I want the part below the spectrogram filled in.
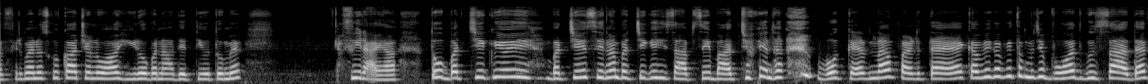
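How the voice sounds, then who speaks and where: Soft-spoken young woman with a sore throat. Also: sits high. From Bihar, raised in Kolkata. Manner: chatty, soft and unhurried, many fillers. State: sore throat, speaking gently. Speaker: vlogger. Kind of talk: casual vlog voice-over.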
